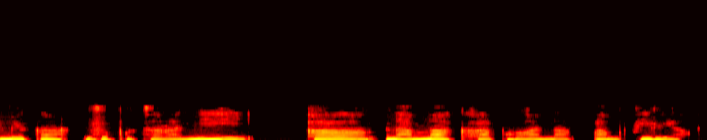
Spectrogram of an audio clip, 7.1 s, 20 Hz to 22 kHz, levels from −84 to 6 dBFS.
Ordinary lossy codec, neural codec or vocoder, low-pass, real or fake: MP3, 24 kbps; codec, 16 kHz, 2 kbps, FunCodec, trained on LibriTTS, 25 frames a second; 5.4 kHz; fake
